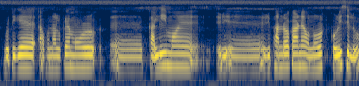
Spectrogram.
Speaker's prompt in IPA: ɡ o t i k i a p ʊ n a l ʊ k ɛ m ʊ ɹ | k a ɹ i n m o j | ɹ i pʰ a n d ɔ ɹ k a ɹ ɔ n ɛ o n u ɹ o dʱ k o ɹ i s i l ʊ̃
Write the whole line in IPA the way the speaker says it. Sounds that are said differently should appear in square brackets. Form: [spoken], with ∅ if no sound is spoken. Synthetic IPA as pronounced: ɡ o t i k [ɛ] a p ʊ n a l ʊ k ɛ m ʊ ɹ | k a [l] i [∅] m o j | ɹ i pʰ a n d ɔ ɹ k a ɹ ɔ n ɛ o n u ɹ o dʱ k o ɹ i s i l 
